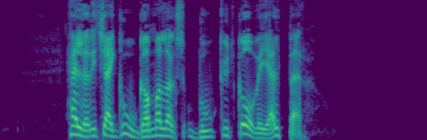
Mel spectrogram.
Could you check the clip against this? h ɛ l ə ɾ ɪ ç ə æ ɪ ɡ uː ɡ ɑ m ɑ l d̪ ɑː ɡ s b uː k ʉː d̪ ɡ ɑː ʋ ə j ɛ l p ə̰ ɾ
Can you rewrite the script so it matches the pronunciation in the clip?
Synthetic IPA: h ɛ l ə ɾ ɪ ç ə æ ɪ ɡ uː ɡ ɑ m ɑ l d̪ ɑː ɡ s b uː k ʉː t̪ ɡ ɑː ʋ ə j ɛ l p ə̰ ɾ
